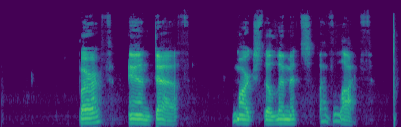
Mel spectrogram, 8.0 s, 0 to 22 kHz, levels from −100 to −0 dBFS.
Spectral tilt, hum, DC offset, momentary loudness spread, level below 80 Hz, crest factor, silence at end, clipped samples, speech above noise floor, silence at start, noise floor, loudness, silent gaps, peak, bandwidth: -3 dB/octave; none; under 0.1%; 17 LU; -78 dBFS; 26 dB; 0.15 s; under 0.1%; 58 dB; 1.6 s; -89 dBFS; -29 LUFS; none; -8 dBFS; 14.5 kHz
